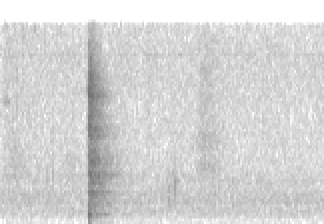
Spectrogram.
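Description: A single short, sharp knock, like a light tap on a hard surface, just over half a second in, against quiet room tone.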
